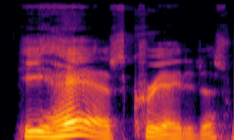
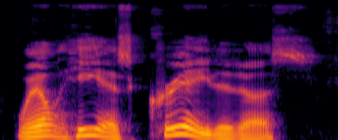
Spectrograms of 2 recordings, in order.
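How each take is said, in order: First: Slow and louder, stress on "has" with a rise; emphatic. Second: Slow, stress on "created" with a rise; restated calmly. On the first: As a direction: lean hard on "has", slowly. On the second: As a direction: draw out "created", unhurried. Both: Shown as a demonstration. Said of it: "Period said for emphasis".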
